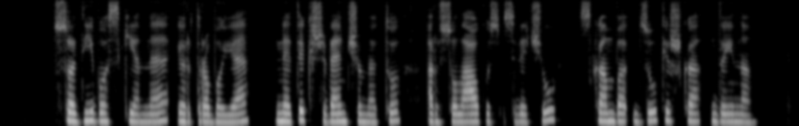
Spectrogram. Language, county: Lithuanian, Šiauliai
